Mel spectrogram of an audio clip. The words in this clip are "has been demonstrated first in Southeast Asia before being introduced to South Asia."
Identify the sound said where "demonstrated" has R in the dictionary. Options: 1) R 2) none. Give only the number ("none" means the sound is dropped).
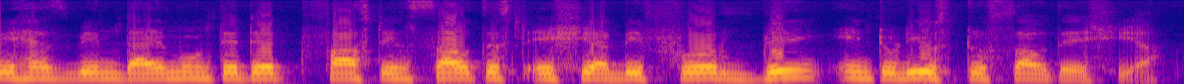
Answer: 2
